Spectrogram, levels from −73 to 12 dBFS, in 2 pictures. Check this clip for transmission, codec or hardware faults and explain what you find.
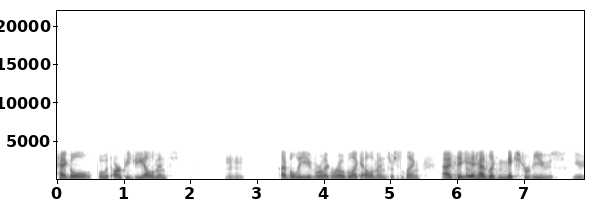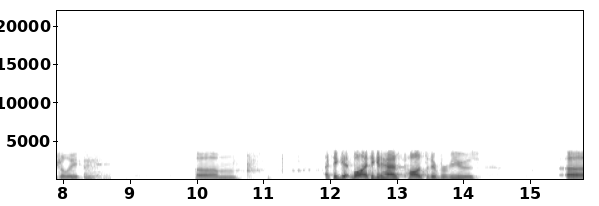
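Two problems show up in this speech: the whole clip has been through the iLBC codec, and a few iLBC frames drop out along the way.

The iLBC codec damage runs throughout. The audio is squeezed into a telephone band of about 200 Hz to 3.5 kHz, with a rough, slightly synthetic edge. iLBC codes each frame's excitation on its own, and the 30 ms framing fits its 13.33 kbps mode.

The lost iLBC frames occur at 1.13 to 1.18 s, 5.09 to 5.17 s, and 8.45 to 8.71 s. The decoder fills each gap by repeating the last pitch cycle mixed with noise, which gives a held, buzzy vowel. The third gap, about 240 ms long, fades. Because the frames stand alone, the speech recovers almost immediately afterward.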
